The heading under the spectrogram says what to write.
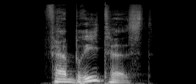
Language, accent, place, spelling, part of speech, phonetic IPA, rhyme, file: German, Germany, Berlin, verbrietest, verb, [fɛɐ̯ˈbʁiːtəst], -iːtəst, De-verbrietest.ogg
- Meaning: inflection of verbraten: 1. second-person singular preterite 2. second-person singular subjunctive II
